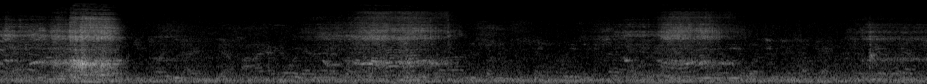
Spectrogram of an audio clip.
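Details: A man snoring loudly while asleep in a hospital waiting room: harsh, rattling snores about every three seconds, roughly 20 a minute, over steady room noise.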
